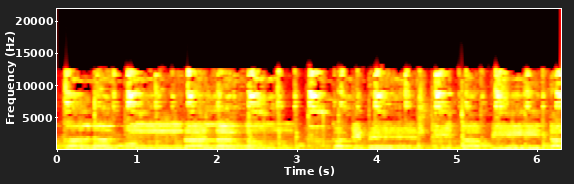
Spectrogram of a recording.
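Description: Hindu devotional hymn music: a wavering, melodic line, likely sung in Sanskrit, over a steady instrumental accompaniment.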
